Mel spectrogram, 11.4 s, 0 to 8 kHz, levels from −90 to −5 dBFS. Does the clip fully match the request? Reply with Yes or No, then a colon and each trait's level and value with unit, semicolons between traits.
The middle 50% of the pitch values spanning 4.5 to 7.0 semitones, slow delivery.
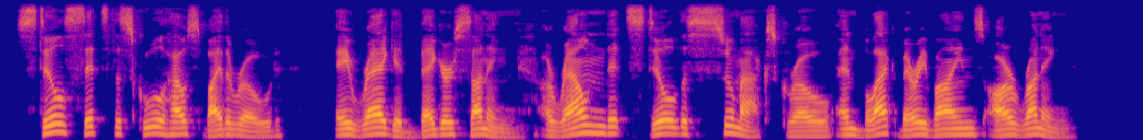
Yes: average, 4.9 semitones; slow, 120 wpm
